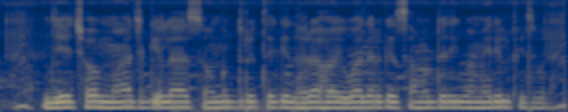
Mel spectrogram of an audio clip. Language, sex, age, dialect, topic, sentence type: Bengali, female, 41-45, Jharkhandi, agriculture, statement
